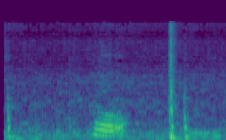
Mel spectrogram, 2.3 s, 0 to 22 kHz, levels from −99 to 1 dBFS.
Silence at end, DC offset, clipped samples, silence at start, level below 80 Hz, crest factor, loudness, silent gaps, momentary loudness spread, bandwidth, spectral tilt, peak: 0 s; under 0.1%; under 0.1%; 0.05 s; -48 dBFS; 22 dB; -33 LUFS; none; 21 LU; 11.5 kHz; -6.5 dB/octave; -12 dBFS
